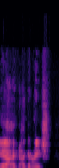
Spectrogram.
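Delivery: slow, flat, dry, expressionless deadpan. Retelling a line from a movie character: imitating a deadpan line. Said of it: "he said it so deadpan".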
